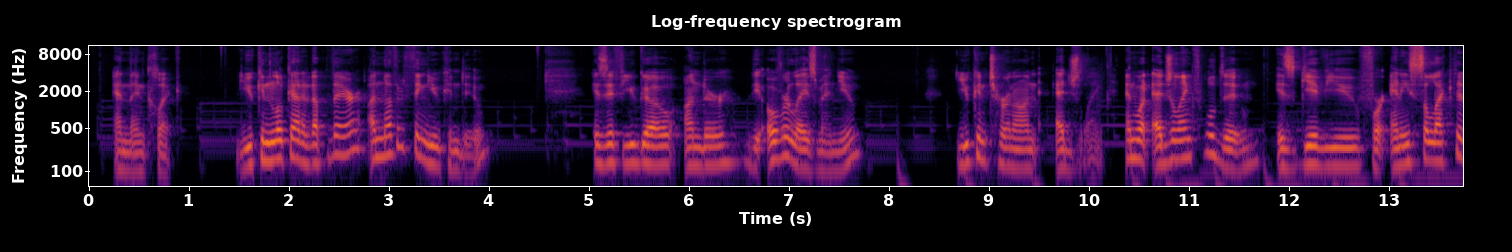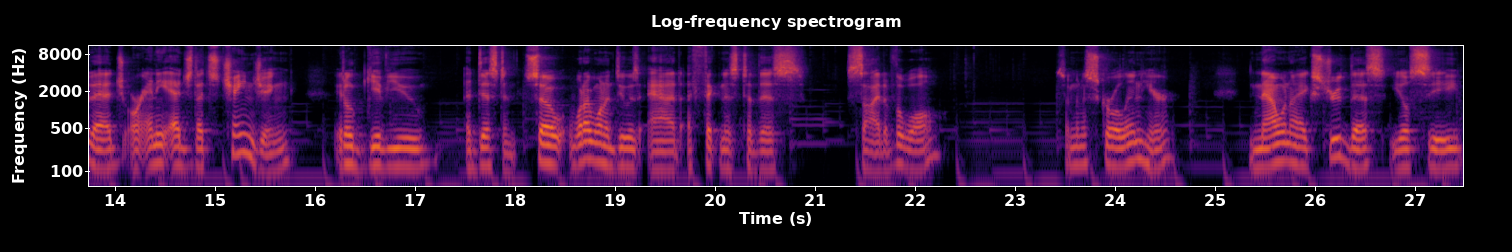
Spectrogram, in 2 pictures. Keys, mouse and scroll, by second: 0.0-4.5 shift+drag, 7.2-20.7 drag, 21.7 middle click, 22.4-23.9 shift+middle drag, 24.0-26.2 shift+middle drag, 25.8 e.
